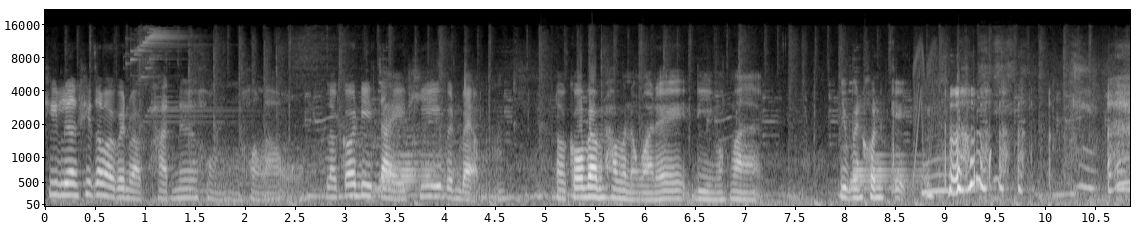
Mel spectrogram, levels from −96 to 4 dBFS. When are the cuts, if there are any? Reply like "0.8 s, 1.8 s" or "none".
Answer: 2.8 s, 5.0 s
